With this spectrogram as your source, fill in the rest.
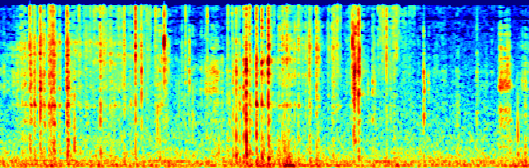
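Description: A razor blade scratches across the flat face of a solid, palm-sized orange soap bar held in the fingers, shaving off fine shreds and curls. Quiet, bright, crisp scraping comes in a quick, uneven series of short strokes, with almost no low end.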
